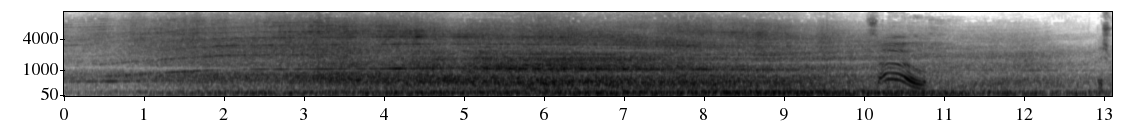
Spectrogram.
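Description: A Ryanair Boeing 737-800 jet at Manchester Airport roars loudly, its engine noise swelling steadily to a sustained peak with a whining tone. Near the end a voice speaks briefly over it.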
